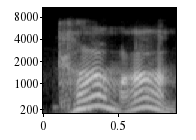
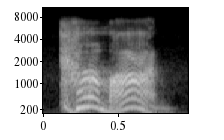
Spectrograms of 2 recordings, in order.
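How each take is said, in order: First: Stunned delight; disbelieving. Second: Can't believe it, excited; disbelieving. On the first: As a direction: Come on even higher, drawn out in disbelief. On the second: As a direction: come on pitched much higher and louder. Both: Real, not acted. Disbelief fan listens.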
